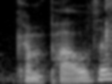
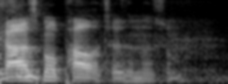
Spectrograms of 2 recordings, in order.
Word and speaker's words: cosmopolitanism: And compolitism? – Cosmopolitanism.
